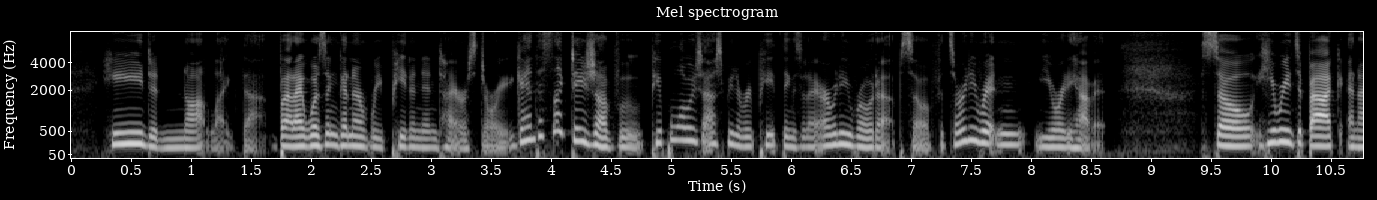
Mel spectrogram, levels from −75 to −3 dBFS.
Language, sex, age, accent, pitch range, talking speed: English, female, 40-59, American, 165-220 Hz, 260 wpm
